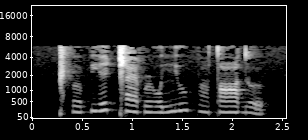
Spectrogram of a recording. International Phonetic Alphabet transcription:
ǁʰɵpje ǁæpɹonʲu pṳtˤɑ dɵ

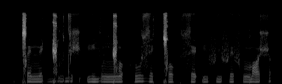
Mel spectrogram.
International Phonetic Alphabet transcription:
ǀen̪eɡ͡ǁudeʃ ʔiju ŋ͡ǁohuze ǀokse ʔififef ŋ͡mɒʃ

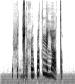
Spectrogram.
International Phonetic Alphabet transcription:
feɡ͡ǁɯħuːpotˤ ŋiʎutˤ

